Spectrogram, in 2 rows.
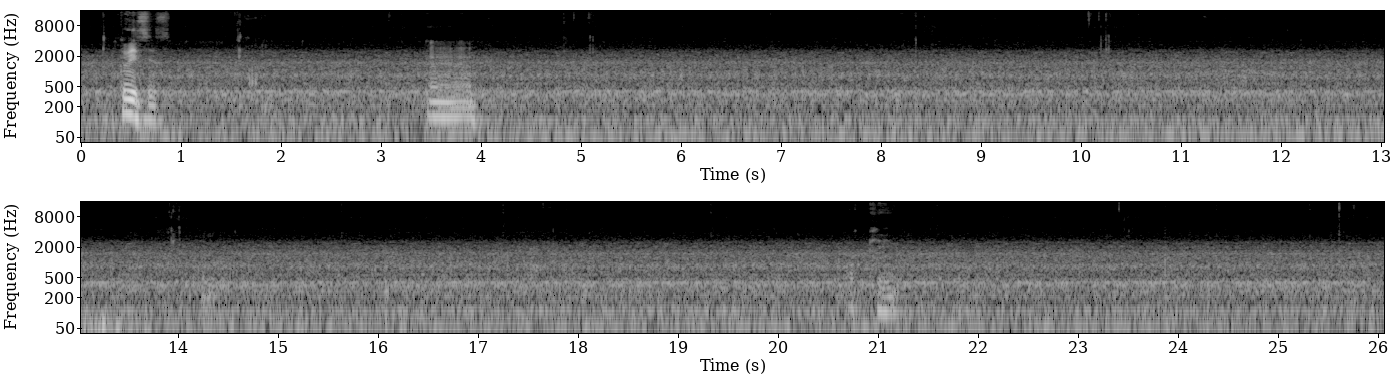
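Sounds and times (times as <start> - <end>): background hum and hiss: 0.0 - 26.0.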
